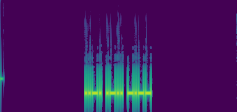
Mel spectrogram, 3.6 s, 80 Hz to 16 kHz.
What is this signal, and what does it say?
Morse code, heard as a keyed tone, about 44 wpm, 700 Hz. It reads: FLY
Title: Top 500 Words 45wpm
